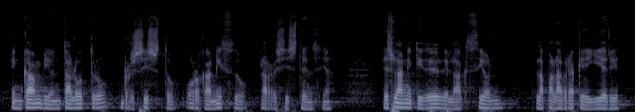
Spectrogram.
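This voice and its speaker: A man's fairly low voice at a very slow pace with fairly even intonation. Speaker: poet. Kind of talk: poetry reading, measured and reflective. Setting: university lecture room with audience. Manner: slow, contemplative, deliberate; serious, restrained, understated. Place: hall. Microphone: podium.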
